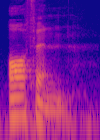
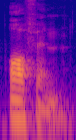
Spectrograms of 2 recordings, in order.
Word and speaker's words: often: um the word is often often the t is silent it is not often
